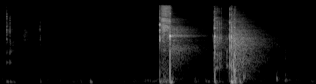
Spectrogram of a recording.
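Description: A beer can cracks open: a sharp metallic pop with a fizzy hiss, quickly followed by a second crack and longer carbonated hiss, with a few faint clicks around it.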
